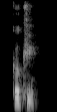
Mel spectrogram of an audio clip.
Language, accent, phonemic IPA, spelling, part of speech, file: French, France, /kɔ.ky/, cocu, noun / adjective, LL-Q150 (fra)-cocu.wav
- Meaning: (noun) cuckold; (adjective) cuckolded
